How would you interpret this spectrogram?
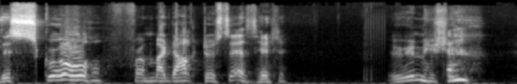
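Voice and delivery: put-on voice of an old wizard. Retelling Walt's scene from the series, Walt in wizard voice. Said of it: "Wizard voice".

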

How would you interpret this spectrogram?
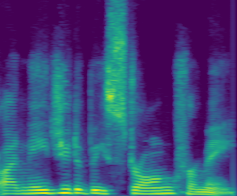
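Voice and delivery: ordinary talk

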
